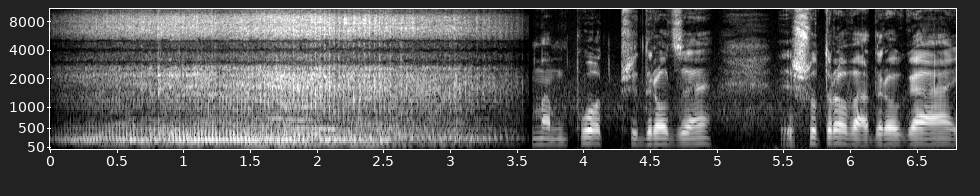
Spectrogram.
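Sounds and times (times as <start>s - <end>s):
motocross bike engine revving: 0.0s - 3.6s
speech: 3.7s - 6.7s.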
